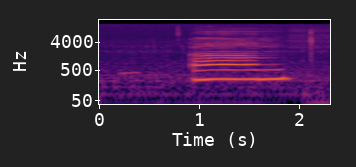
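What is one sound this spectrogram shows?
A young woman hums a long steady note.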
